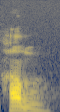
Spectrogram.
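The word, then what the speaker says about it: हं: And look inside and we'll chant the mantra Ham, H-A-M with a dot.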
